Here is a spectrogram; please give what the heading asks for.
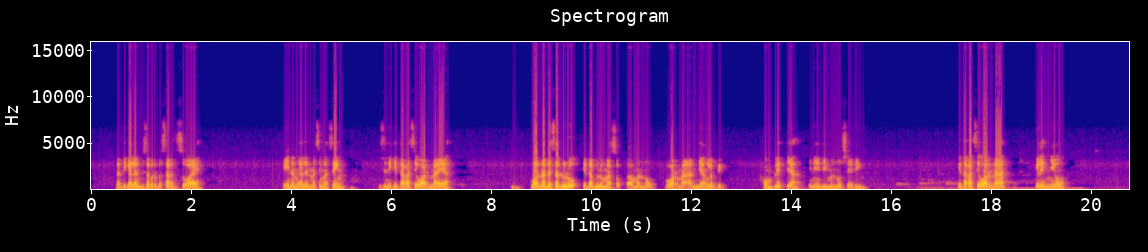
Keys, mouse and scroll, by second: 10.0 click, 18.3 click.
